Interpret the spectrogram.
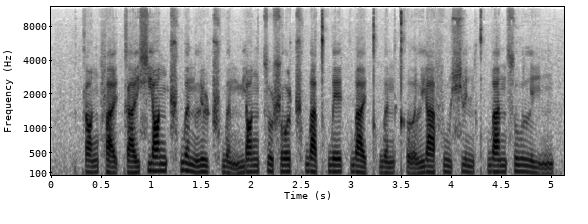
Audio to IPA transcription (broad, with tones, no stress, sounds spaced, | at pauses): k ɑ˨˦ ŋ f a̰˨˩ ɪ̯ k a˨˦ ɪ̯ ɕ j ɑ˦ ŋ ʈ͡ʂʰ w ə˥˨ n l y˥˨ ʈ͡ʂʰ w ə̰˨˩ n m j ɑ˦ ŋ t͡s u˥˨ ʂ o˦ ʊ̯ ʈ͡ʂʰ w ä˥˨ t̪ʰ w e˦ ɪ̯ k w a˥˨ ɪ̯ kʰ w ə˨˦ n kʰ ɤ̰˨˩ l j ä˥˨ f u˥˨ ɕ y˥˨ n kʰ w a˦ n s u˦ l ḭ˨˩ ŋ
